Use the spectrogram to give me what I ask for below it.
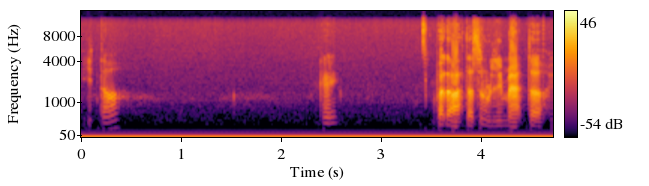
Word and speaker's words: eta: It's called eta. Pronounced as I-T-A, eta.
